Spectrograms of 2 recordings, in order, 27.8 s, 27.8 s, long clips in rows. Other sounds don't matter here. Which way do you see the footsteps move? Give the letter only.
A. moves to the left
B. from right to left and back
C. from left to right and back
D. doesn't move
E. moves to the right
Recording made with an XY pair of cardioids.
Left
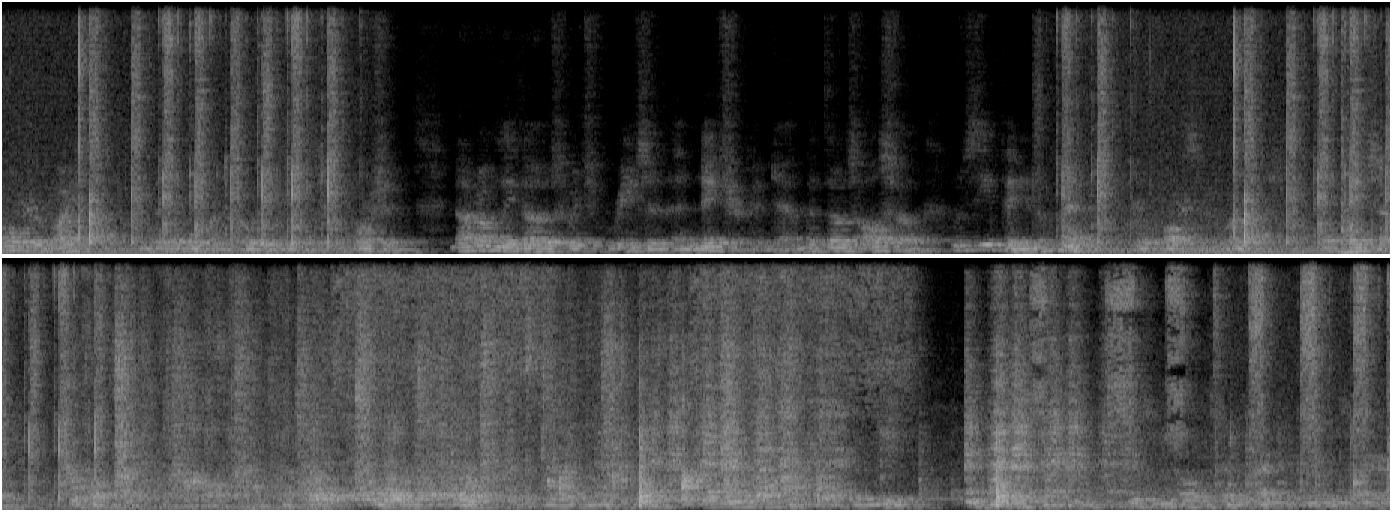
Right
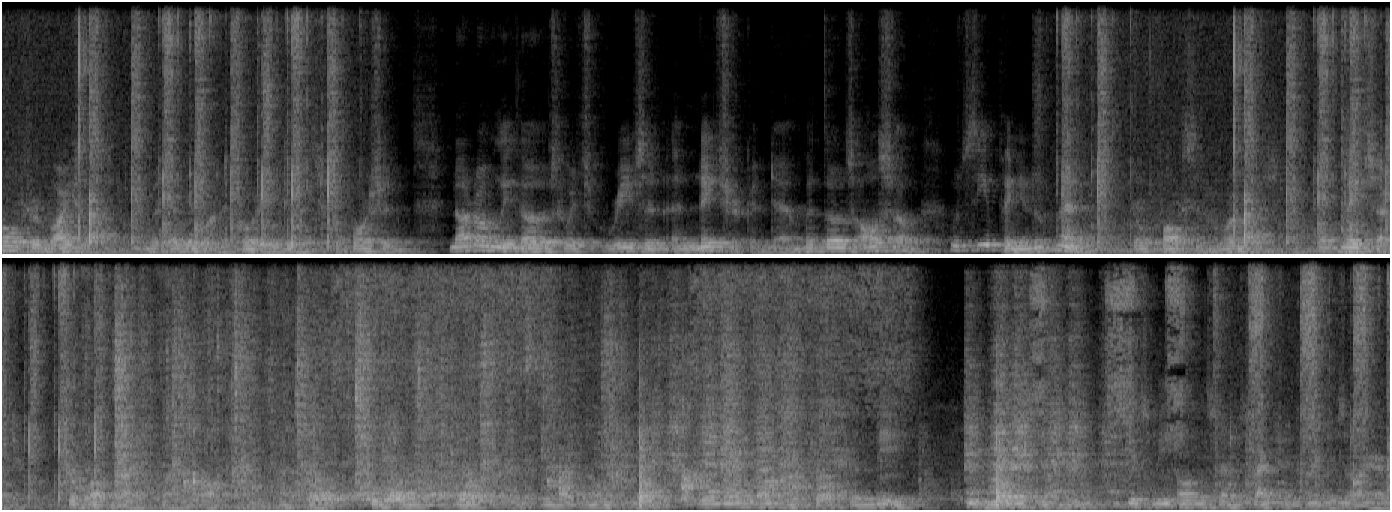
C.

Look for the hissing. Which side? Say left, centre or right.
centre.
